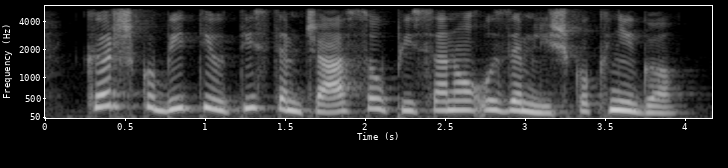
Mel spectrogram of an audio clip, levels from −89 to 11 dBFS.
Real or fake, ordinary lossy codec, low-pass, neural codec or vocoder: real; AAC, 48 kbps; 5.4 kHz; none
